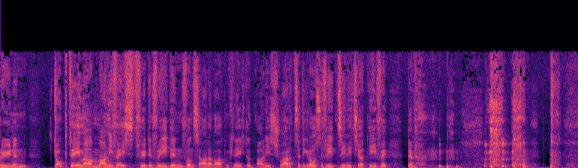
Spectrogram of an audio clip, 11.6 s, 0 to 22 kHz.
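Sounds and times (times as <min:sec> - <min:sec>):
speech: 0:00.0 - 0:10.8
throat clearing: 0:08.2 - 0:11.3
person coughing: 0:08.2 - 0:11.5.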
